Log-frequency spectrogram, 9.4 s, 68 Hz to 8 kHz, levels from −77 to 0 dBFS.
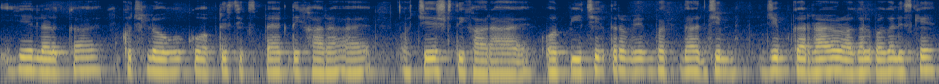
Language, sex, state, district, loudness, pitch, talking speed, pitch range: Hindi, male, Uttar Pradesh, Etah, -20 LUFS, 140 Hz, 200 wpm, 140-145 Hz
